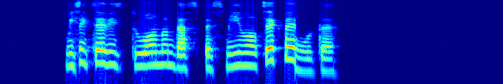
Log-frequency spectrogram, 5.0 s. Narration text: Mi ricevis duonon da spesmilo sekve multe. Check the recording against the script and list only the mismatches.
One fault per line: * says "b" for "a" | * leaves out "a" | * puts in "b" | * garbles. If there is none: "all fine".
all fine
